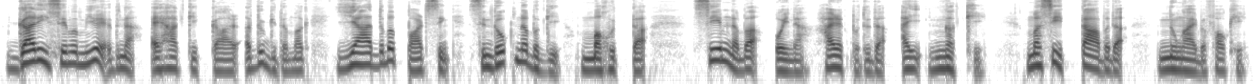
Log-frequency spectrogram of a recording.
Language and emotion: Manipuri, surprised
